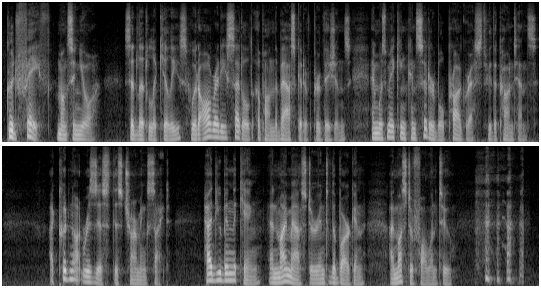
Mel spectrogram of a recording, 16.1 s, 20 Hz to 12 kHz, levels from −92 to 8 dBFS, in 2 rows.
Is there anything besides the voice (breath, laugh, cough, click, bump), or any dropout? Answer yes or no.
yes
